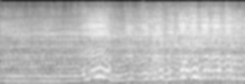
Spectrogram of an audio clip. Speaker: The sound she makes. It's a better sounding, quieter, smoother motor.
